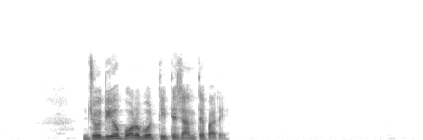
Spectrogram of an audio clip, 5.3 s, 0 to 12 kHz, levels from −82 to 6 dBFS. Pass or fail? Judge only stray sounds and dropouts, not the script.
pass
